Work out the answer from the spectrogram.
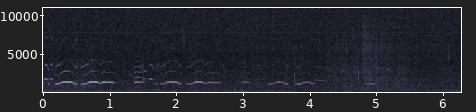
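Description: A bird calling in a quick run of short calls, each rising and falling in pitch, about three a second, which stops about two-thirds of the way through. A steady low rumble runs underneath.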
